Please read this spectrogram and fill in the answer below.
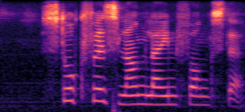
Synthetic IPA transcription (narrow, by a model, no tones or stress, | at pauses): stɔkfəslɐŋlɛjnfɐŋstə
